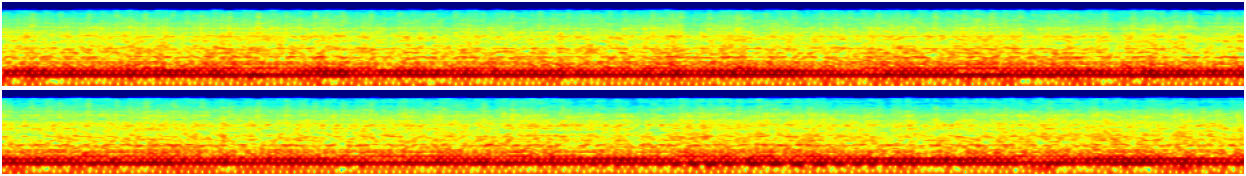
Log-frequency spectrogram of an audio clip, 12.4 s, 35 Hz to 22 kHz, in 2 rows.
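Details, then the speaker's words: Fiat Palio 2010 1.4 8V Fire, in for a tec-tec engine noise, idling after coolant flush work: steady low hum with an even beat and no ticking or knock under the background rush; normal idle. "tudo funcionando perfeitinho tudo sem por cento funcionamento Redondo tudo bacana demais sem nenhum vazamento de óleo ou de água"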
